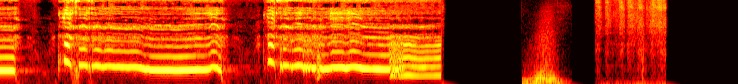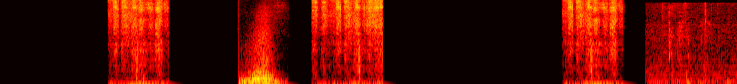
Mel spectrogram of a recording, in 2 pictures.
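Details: Pit bull puppy giving a long, high, wavering whine that slides downward over about four seconds, then a few short low grunts separated by quiet gaps.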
